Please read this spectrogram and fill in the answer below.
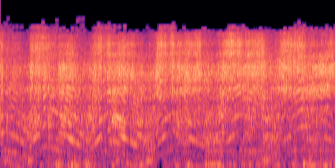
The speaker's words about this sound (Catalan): És un motero que ens està perjudicant la tarda.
